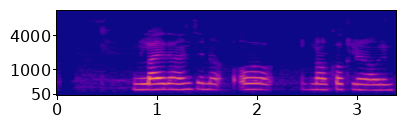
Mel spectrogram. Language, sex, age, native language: Icelandic, male, 12, Icelandic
